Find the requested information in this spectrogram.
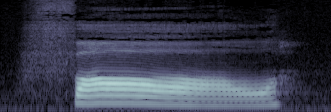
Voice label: "fall", English

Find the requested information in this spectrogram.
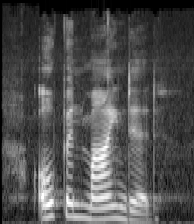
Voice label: "open minded", English

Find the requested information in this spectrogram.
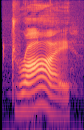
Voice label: "dry", English

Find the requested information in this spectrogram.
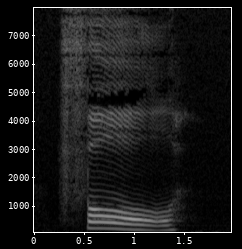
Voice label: "foal", English

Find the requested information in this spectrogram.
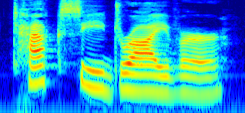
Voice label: "taxi driver", English

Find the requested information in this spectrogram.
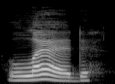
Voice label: "led", English

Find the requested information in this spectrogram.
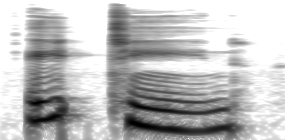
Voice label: "eighteen", English

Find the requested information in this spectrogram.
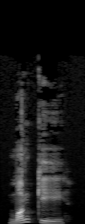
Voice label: "monkey", English

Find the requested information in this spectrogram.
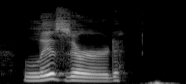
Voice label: "lizard", English

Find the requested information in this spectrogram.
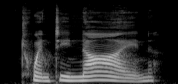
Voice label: "twenty-nine", English

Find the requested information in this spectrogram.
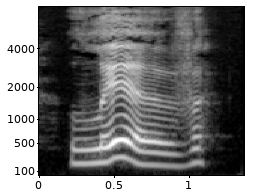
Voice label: "live", English

